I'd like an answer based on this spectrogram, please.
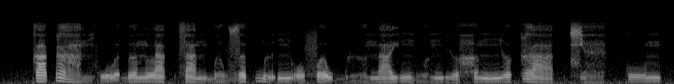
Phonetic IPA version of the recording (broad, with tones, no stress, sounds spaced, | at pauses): k a˦˥ k̚ ɣ a̤˨˩ n k w ṵ˧˨ ə̯ ɗ ə˧ n l a˨˩ k̚ s a˧˩ n ɓ ə̤˨˩ w z ə˦˥ t̚ ɓ ɨ̰˧˨ ə̯ ɲ o̰˧˥ f ə̰ː˧˨ w ɓ ɨ̤˨˩ ə̯ n a˨˦ j ŋ ṳ˨˩ ə̯ ŋ i˧˩ ə̯ h ə˧ n ɲ əː˦˥ k̚ ɣ aː˨˩ t̚ t͡ɕ ɛ̤˨˩ | k u˧ n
